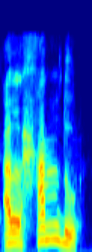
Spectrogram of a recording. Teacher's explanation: মিম সাকিনকে গুন্না করার জন্য শর্ত হলো বা মিম আসতে হবে, আসে নাই, স্পষ্ট করে পড়বো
